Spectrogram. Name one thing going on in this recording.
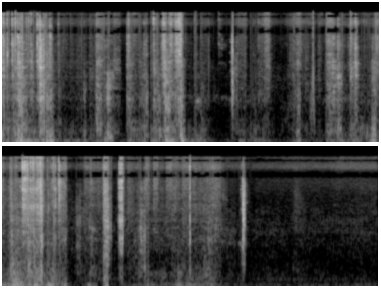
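A wrench clinks and scrapes against metal fittings.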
